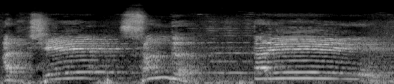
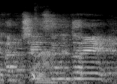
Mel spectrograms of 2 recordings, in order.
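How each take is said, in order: First: The phrase is said slowly, split into parts. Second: The phrase runs together at normal speed. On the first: Good company will save you. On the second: Good oranges are for sale.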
